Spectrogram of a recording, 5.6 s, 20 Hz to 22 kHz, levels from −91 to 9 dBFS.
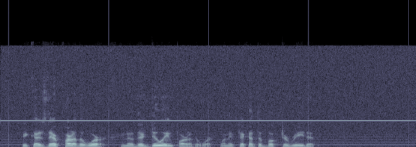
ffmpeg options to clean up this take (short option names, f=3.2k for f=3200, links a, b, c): -af "adeclick=t=4,bandreject=f=394.6:t=h:w=4,bandreject=f=789.2:t=h:w=4,bandreject=f=1.1838k:t=h:w=4,bandreject=f=1.5784k:t=h:w=4,bandreject=f=1.973k:t=h:w=4,bandreject=f=4k:w=30,afwtdn=0.0071"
